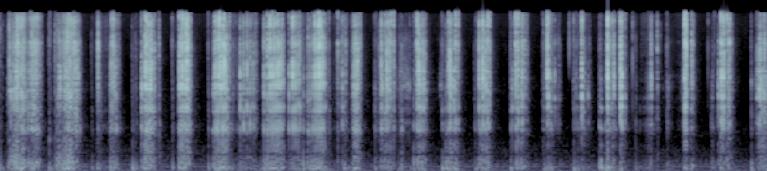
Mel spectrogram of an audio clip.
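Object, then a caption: Plastic stencil template on a wooden board. Long nails quickly scrape and scratch across a flat, perforated plastic stencil template glued to a wooden board. The result is a fast, uneven string of bright, hissy scratching bursts, roughly two per second, with short gaps between strokes and almost no low end.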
